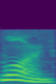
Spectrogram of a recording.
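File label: "warn", English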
